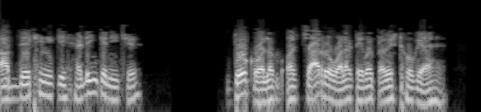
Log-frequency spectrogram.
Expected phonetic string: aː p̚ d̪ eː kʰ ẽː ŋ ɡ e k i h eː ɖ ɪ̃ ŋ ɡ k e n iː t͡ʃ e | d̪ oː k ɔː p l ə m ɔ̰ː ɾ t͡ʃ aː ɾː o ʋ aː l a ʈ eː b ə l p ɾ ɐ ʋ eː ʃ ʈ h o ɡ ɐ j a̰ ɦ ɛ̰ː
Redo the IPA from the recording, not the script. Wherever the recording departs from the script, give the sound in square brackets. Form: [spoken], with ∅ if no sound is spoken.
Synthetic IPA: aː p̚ d̪ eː kʰ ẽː ŋ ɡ e k i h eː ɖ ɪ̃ ŋ ɡ k e n iː t͡ʃ e | d̪ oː k ɔː [∅] l ə m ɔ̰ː ɾ t͡ʃ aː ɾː o ʋ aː l a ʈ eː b ə l p ɾ ɐ ʋ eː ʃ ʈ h o ɡ ɐ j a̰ ɦ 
